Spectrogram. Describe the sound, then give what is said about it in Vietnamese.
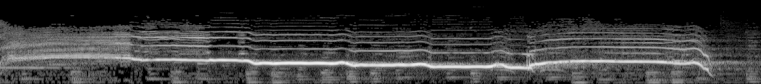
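A person screams loudly in one long, sustained, high-pitched cry, held for about seven seconds with a brief wobble midway before it breaks off in a sharp downward drop. “Mày làm cái gì mà mày la như gà cắt cổ, như hổ lột da, như thằng cha mày chết đi sống lại ông ngoại mày đổ ruột thừa vậy?”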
